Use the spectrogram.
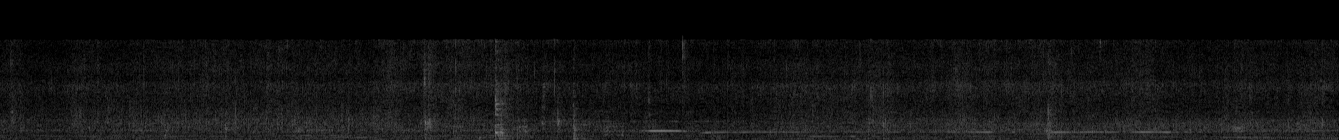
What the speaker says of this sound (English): bacon is frying, turning nice and crisp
